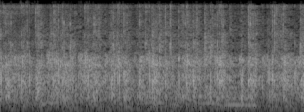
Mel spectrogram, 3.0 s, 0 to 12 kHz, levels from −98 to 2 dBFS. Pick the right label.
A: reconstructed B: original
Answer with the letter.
B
